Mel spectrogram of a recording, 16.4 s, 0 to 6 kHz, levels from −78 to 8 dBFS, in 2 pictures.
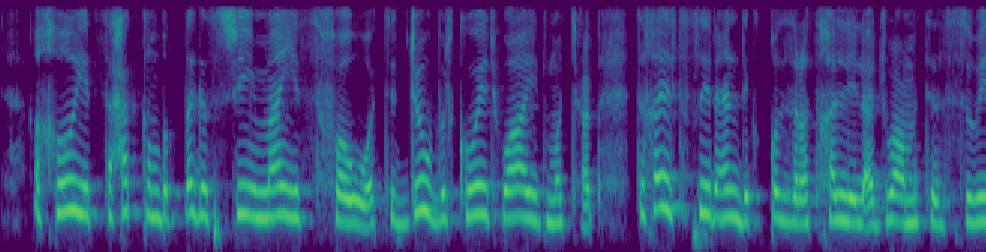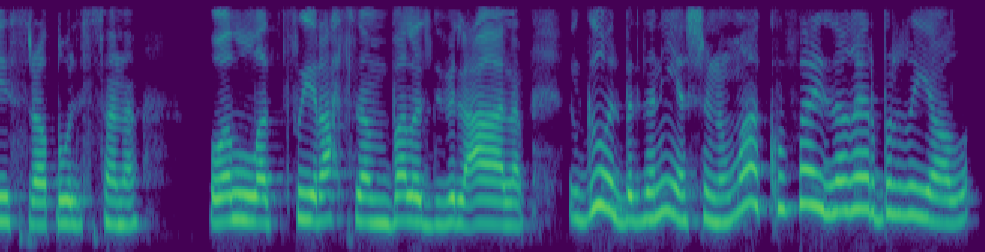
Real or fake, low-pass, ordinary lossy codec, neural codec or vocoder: real; 5.4 kHz; MP3, 48 kbps; none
